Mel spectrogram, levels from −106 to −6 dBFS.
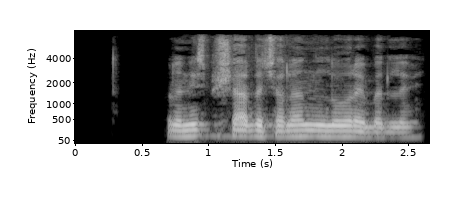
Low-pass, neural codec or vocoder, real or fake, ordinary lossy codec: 7.2 kHz; none; real; MP3, 48 kbps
